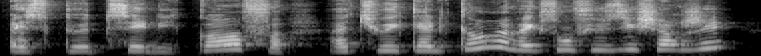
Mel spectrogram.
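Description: A man's voice: very high voice, measured pace. A woman reading an audiobook voices an alarmed nobleman who keeps pressing his questions. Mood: agitated. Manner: agitated, insistent questioning. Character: alarmed male noble with a leaden stare.

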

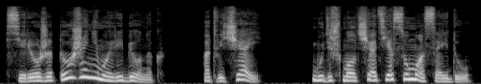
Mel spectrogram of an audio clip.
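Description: A woman reading an audiobook, voicing a hysterical businessman who yells and rants over the phone. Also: on the low side, very animated, moderate pace, dry recording, clean studio sound. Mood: furious. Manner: yelling, ranting on the phone. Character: hysterical shouting middle-aged businessman. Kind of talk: audiobook character voice.

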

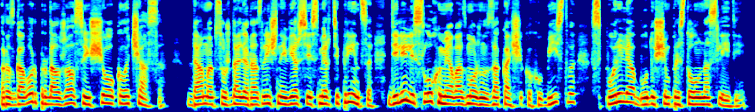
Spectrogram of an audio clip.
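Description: A woman narrating a novel in the first person in a steady, even storytelling manner. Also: sits low, normal speed, few pauses, dry recording, clean studio sound. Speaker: audiobook narrator.

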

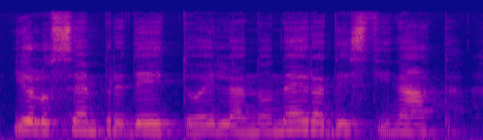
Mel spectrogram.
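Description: A woman's voice: a little high, level tone, fairly quick, natural voice. Woman reading as an older nanny, emphatic, raised voice, audiobook reading.

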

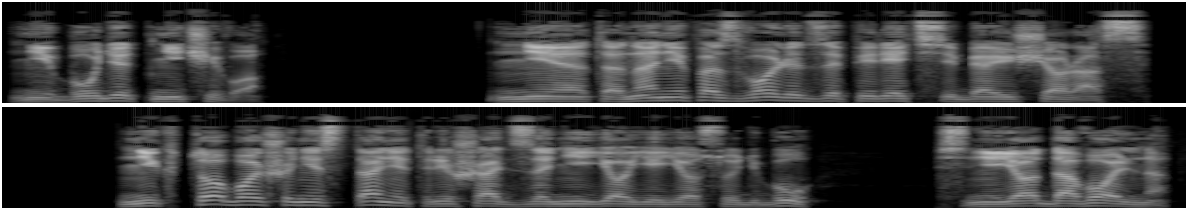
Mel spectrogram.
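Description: Guy narrating an audiobook, lowish voice, dry close sound, measured and expressive. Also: no echo. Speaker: audiobook reader. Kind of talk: scripted narration.

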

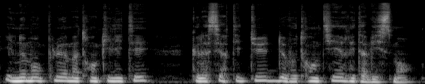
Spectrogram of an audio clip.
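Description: Tender anxious noble marquise, read by a man, soft husky tone, pleads gently. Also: fairly high pitch, a little fast, voice pushed up. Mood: pleading. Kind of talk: audiobook reading.

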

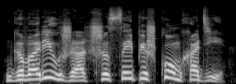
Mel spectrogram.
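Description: A woman's voice: fairly high pitch, lively intonation, normal speed, no room sound, clean studio sound, close to an everyday voice. A woman voicing a smug, lazy man of about forty who runs a gang, drawling and then shrieking. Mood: menacing.

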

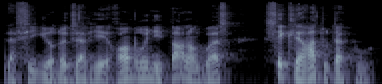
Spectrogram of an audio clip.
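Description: A man giving a measured, expressive scripted narration of a classic novel as an audiobook reader. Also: on the low side, slightly rough.

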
